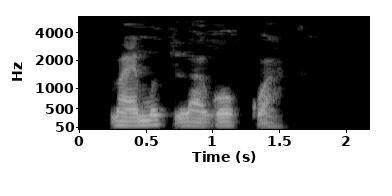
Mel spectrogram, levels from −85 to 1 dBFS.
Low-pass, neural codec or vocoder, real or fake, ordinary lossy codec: 5.4 kHz; none; real; none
